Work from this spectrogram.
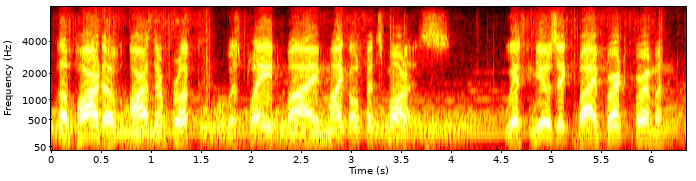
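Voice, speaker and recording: A man's voice: on the high side, expressive, unhurried. A man reading scripted credits as a 1940s radio announcer. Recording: dull vintage radio with music behind.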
